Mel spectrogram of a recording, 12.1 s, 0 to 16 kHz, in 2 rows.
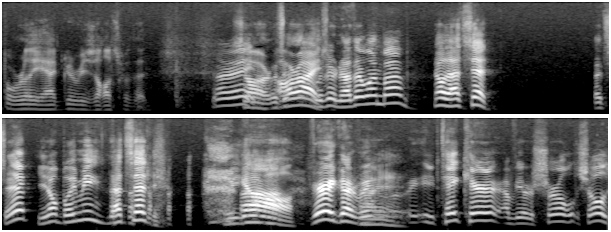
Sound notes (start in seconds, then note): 7.2 laughs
